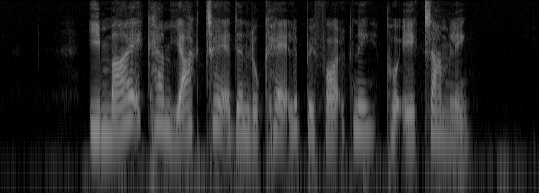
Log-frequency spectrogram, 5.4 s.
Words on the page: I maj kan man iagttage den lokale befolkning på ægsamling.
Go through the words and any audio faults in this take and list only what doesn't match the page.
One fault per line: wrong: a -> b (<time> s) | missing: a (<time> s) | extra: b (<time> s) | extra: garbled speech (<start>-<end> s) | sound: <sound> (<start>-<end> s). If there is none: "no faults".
missing: man (1.7 s)
sound: dropout (4.2-4.2 s)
